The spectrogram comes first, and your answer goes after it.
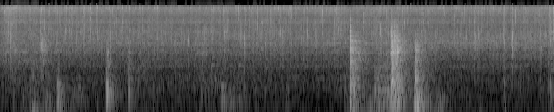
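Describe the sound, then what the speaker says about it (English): Chopped onion frying in a pan of vegan fried rice with soft cooked carrots, a steady close sizzle with occasional louder scraping stirs near the end, no talking. "Then it's time to put my onion."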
